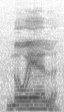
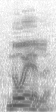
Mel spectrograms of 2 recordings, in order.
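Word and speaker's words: Noël: E carries a tremor sign, so we will pronounce both of them separate, and it's like Noel, Noel.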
